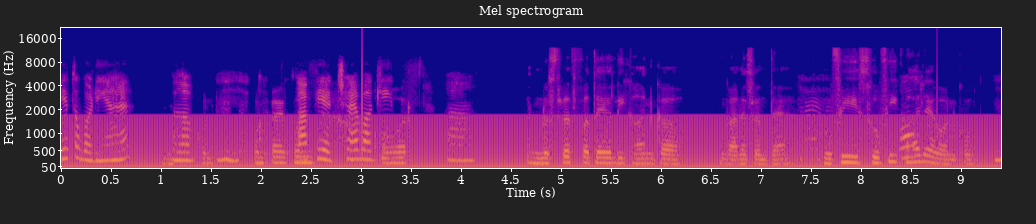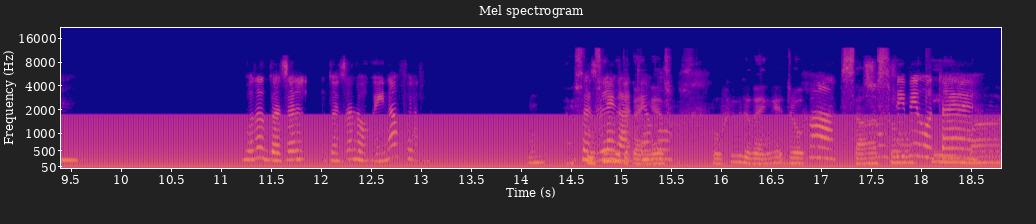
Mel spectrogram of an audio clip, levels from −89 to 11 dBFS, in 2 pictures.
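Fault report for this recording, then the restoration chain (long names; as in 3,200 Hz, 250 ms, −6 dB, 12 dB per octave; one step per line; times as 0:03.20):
mains buzz 60 Hz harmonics 28 −30 dBFS
0:03.01: click −3 dBFS
0:08.76: click −15 dBFS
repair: click removal
hum removal 60 Hz, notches 28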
